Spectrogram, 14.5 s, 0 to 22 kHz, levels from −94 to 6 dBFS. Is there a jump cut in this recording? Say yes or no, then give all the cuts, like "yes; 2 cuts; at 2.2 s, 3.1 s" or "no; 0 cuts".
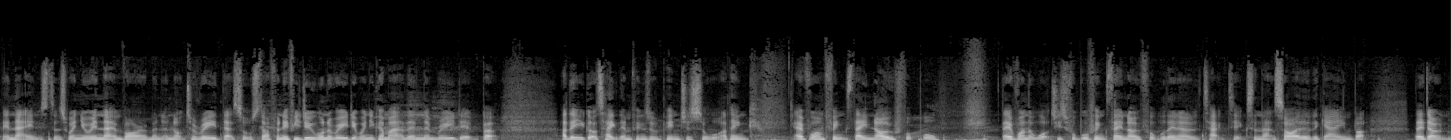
no; 0 cuts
